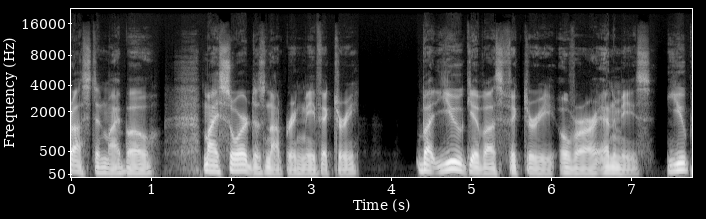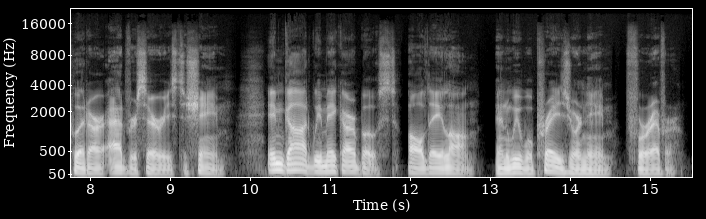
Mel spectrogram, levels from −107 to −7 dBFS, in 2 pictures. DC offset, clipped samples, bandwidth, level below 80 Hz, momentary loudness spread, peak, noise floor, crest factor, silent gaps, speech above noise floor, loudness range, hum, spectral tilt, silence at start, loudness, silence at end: under 0.1%; under 0.1%; 14 kHz; -38 dBFS; 12 LU; -4 dBFS; -81 dBFS; 18 dB; none; 59 dB; 2 LU; none; -6.5 dB/octave; 0 s; -23 LUFS; 0.2 s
